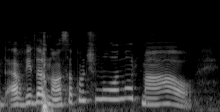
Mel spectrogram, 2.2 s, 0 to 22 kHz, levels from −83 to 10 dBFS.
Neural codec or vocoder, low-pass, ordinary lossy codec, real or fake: codec, 16 kHz, 4 kbps, FunCodec, trained on Chinese and English, 50 frames a second; none; none; fake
